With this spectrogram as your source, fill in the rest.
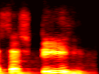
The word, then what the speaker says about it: षष्ठी: एक षष्ठी नहीं, टी को नहीं खींचना है, टी के बाद ही षष्ठी। एक षष्ठी टी को दीर्घ क्यों करा?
